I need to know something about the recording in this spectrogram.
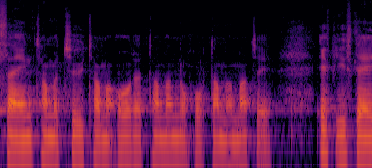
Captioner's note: speaks in foreign language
